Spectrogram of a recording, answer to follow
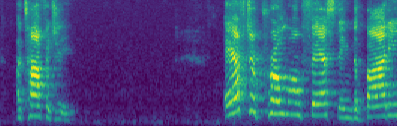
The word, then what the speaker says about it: autophagy: Number one, autophagy. I'll spell it for you. Autophagy. Aut like auto like autoimmune or auto things that make us, you know, that drives our bodies, right?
